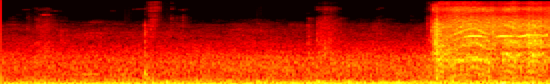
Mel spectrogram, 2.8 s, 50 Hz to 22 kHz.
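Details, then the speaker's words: 1JZ-swapped Toyota Cressida after a new alternator was fitted: a low rumble, then the starter bites in and spins the engine briskly and evenly with no drag; normal cranking. "Bam. All right. Good to go."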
